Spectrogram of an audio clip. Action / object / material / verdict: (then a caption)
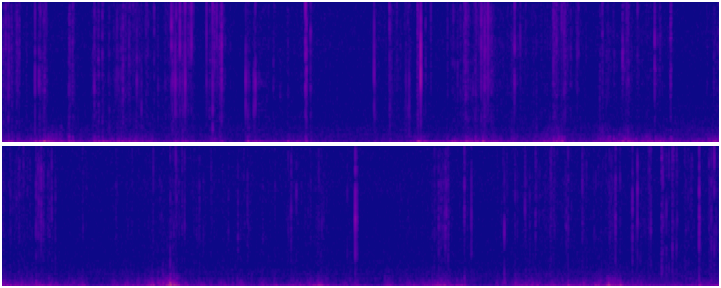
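scrape / amethyst bead and chip bracelet on wire / amethyst / none. Long nails scratch and tap over an amethyst chip and bead bracelet strung on a gold wire core. The result is a steady patter of small, bright clicks and scratchy rustling over a deep, low rumble, with the loudest bursts at the start and around the middle.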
